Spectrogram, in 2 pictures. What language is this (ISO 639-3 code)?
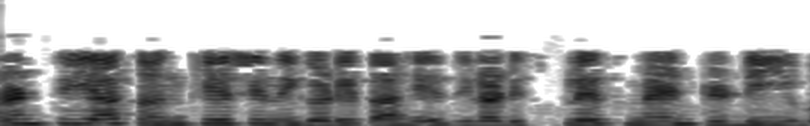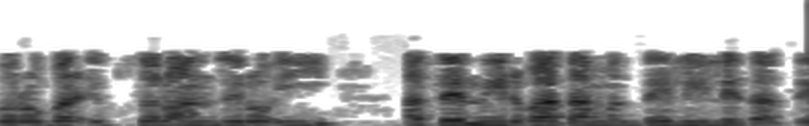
mar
